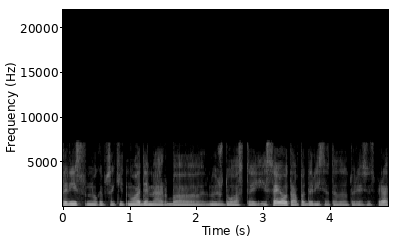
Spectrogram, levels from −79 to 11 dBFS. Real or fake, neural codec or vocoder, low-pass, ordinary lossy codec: real; none; 7.2 kHz; AAC, 64 kbps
